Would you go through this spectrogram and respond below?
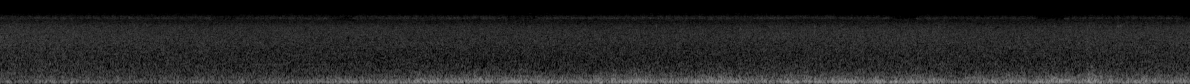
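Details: Steady rain and a low rolling rumble like distant thunder fill the whole recording, with no animal calls heard.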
